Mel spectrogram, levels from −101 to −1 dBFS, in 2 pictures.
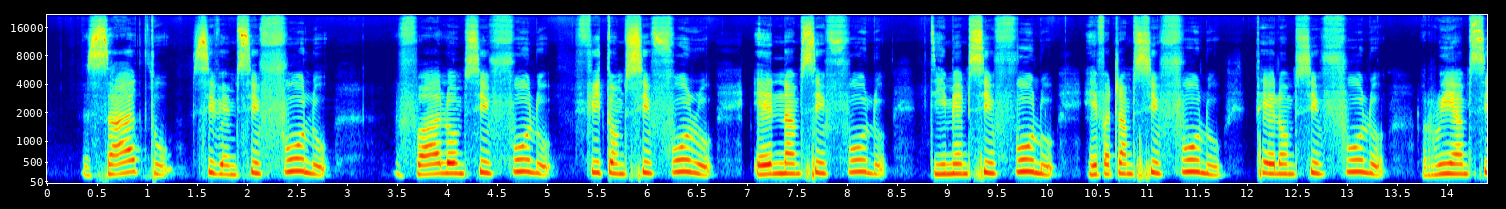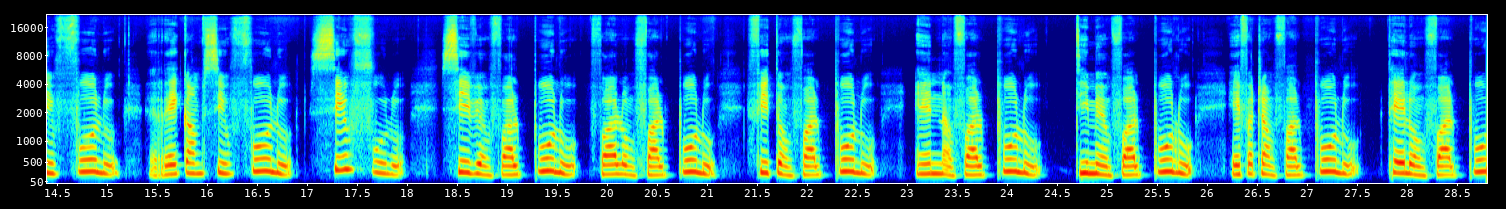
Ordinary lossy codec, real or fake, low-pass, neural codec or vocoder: none; real; none; none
